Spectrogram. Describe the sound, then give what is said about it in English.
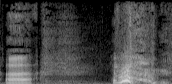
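A single loud sneeze on camera: a voiced "ah" and a breathy inhale build up, then a sharp, explosive burst that trails off quickly. “Boy, what a way to end the show with a great sneeze.”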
